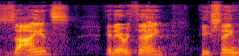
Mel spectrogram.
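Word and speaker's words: Zients: I was on the phone at 1:30 with him yesterday and uh his name is Jeff and and I think you pronounce his last name as Zance and everything.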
